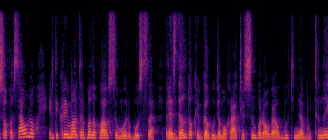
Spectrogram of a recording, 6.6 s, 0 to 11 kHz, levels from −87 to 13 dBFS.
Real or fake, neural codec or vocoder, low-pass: fake; codec, 16 kHz in and 24 kHz out, 0.6 kbps, FocalCodec, streaming, 4096 codes; 9.9 kHz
